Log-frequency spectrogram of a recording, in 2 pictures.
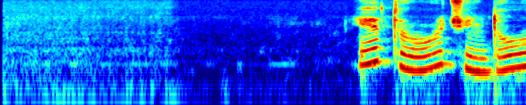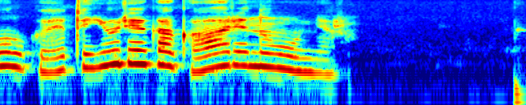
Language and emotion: Russian, sad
